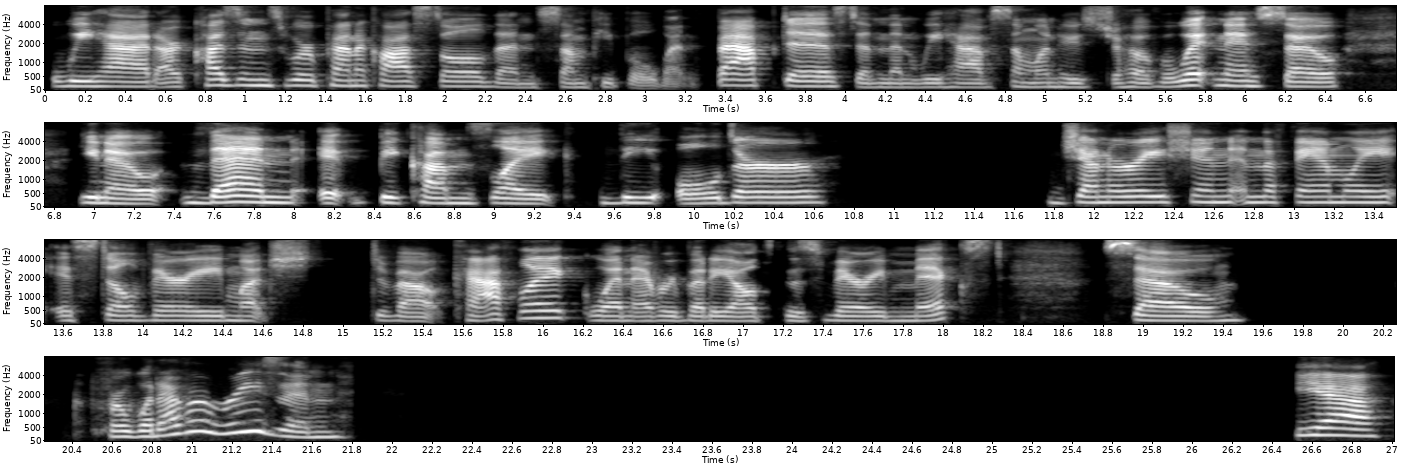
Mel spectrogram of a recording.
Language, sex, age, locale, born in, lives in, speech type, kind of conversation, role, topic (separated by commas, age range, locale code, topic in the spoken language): English, female, 45-49, en-US, United States, United States, conversation, podcast, host, How do families build strong and lasting relationships over time?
